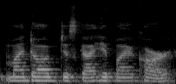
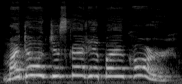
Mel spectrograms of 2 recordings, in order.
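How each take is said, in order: First: It is said flatly, without strong emotion. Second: It is said in a shocked, surprised voice. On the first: The speaker calls it wrong. "we wouldn't say" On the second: The speaker calls it right. "because we're shocked and surprised"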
